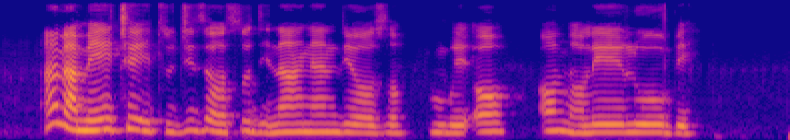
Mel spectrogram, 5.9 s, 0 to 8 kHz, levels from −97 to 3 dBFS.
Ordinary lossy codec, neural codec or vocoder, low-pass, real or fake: none; codec, 16 kHz, 4 kbps, X-Codec, HuBERT features, trained on balanced general audio; 7.2 kHz; fake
